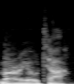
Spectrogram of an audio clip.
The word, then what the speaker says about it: Mariota: It's Mariota. All right, then. All right? There we go. Scott, how do you pronounce it?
